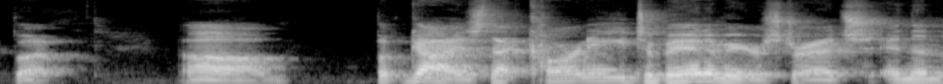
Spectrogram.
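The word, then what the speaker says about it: Kearney: that first leg from no is it cerney Kerney yep car Carney is how pronounced but to toir oh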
